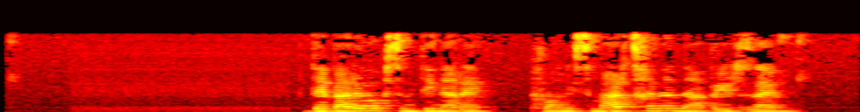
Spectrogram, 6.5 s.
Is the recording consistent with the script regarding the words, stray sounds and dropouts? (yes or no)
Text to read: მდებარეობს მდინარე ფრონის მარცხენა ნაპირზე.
yes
